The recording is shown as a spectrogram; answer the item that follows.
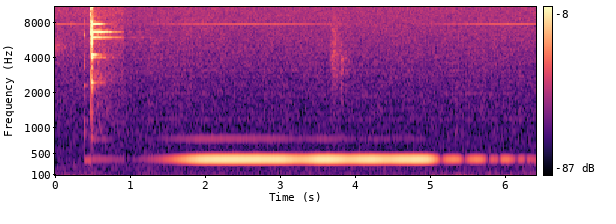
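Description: An unweighted tuning fork gives a sharp strike and then rings a pure, steady tone. The tone swells, holds for about three seconds and then fades, with no talking.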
